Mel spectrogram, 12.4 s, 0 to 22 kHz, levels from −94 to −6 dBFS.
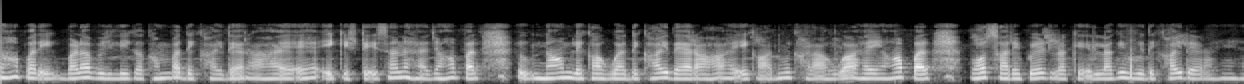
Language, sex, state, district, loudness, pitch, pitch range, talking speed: Hindi, female, Uttar Pradesh, Ghazipur, -21 LUFS, 195 Hz, 190-210 Hz, 195 wpm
